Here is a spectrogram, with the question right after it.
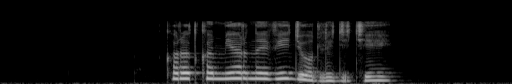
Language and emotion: Russian, sad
